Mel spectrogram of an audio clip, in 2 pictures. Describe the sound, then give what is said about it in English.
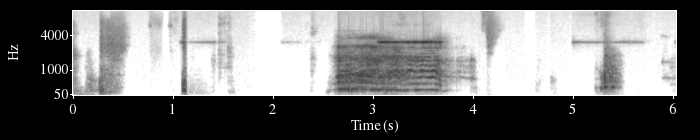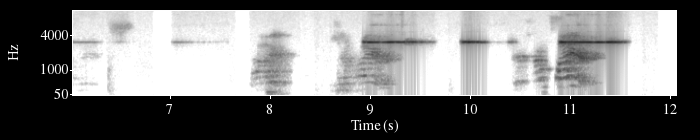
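A home smoke alarm sounds in short, high-pitched beeps at irregular intervals, going off on its own with no fire, clear, with bits of a person's voice and breathy sighs between and around the chirps. “My fire alarm is going off.”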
